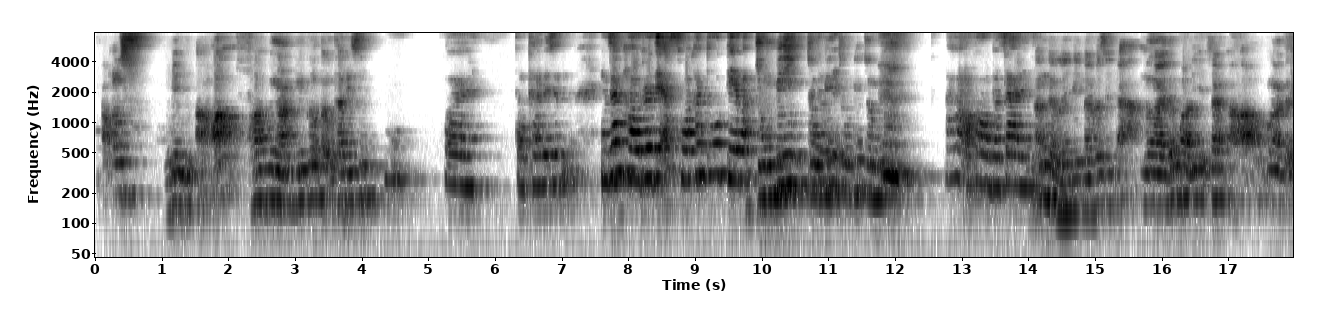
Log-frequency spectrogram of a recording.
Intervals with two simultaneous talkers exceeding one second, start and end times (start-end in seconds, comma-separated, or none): none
